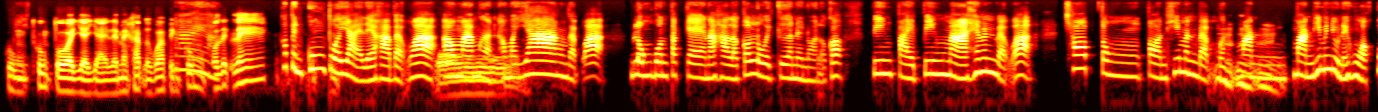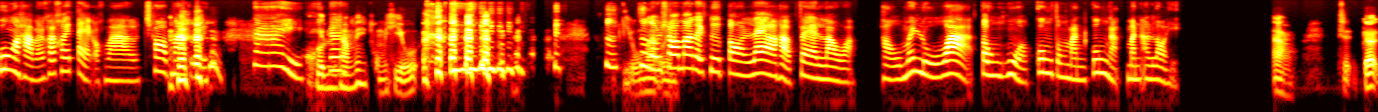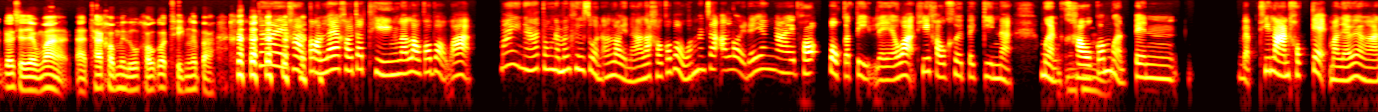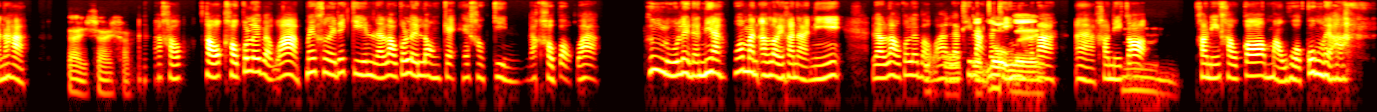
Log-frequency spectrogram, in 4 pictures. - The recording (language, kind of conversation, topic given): Thai, podcast, คุณมีเมนูตามประเพณีอะไรที่ทำเป็นประจำทุกปี และทำไมถึงทำเมนูนั้น?
- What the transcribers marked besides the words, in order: stressed: "เล็ก"; drawn out: "โอ้"; tapping; laugh; other background noise; giggle; laugh; laugh; chuckle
